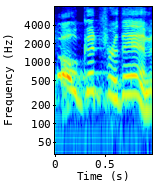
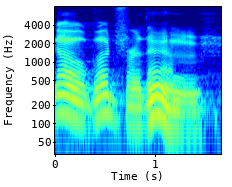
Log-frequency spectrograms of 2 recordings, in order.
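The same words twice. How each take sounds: First: It sounds sincerely happy for them. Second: It sounds sarcastic and resentful.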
